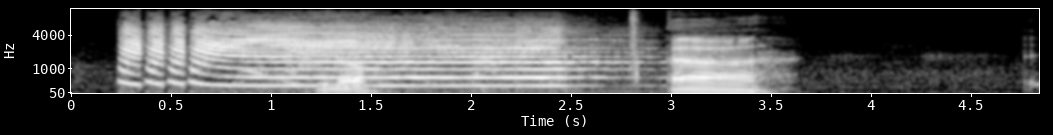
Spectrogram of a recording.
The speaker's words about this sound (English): Let's go. Hit him with the air horns.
